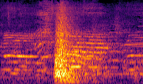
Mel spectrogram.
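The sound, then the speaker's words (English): A single heavy thud of a wrestler's face being slammed onto the mat in a wrestling match between Ruff Crossing and Diego Corleone, a short loud burst that fades quickly, heard over a steady murmur of voices. “Goes to slam his face on the mat.”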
